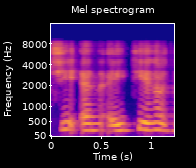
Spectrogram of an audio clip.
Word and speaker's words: gnat: 이 모기가 단어 있죠 gnat에서 g가 발음이 안 되는 거야 묵음이에요 각각이라고 나오는데 무슨 뜻인지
